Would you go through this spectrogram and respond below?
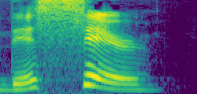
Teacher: quase que não aparece o som da letra s parece que tem só a letra c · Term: dígrafo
